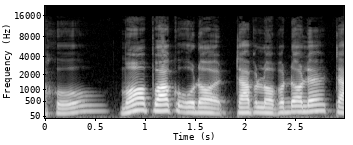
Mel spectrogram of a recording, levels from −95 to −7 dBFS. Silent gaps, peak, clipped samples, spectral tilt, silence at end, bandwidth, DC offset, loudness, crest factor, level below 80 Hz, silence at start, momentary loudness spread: none; 0 dBFS; under 0.1%; -7.5 dB/octave; 0 s; 13 kHz; under 0.1%; -17 LUFS; 16 dB; -58 dBFS; 0 s; 11 LU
